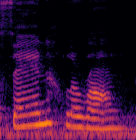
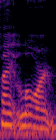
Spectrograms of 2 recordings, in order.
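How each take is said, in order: First: The first word sounds like 'san', no t. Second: The first word sounds like English 'saint'. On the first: The speaker calls it right. "So San Laurent" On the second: The speaker calls it wrong. "I want to say Saint Laurent, but I know that's incorrect"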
